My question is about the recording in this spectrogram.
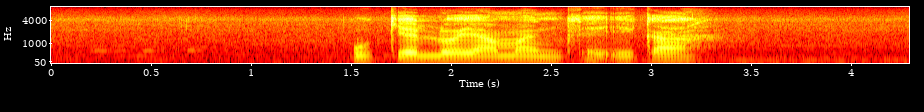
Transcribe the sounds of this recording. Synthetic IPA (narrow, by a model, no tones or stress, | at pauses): pʼukʼɛlɔjaman̩d͡ɮʱʼɛʔɪkʼa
